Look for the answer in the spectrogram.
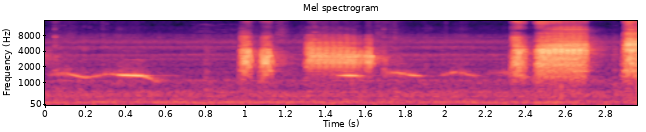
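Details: Hand-raised young pet starling making rough, noisy squawking bursts, some short and doubled, others longer and buzzy. A faint, wobbling thin whistle comes between calls in a quiet room.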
